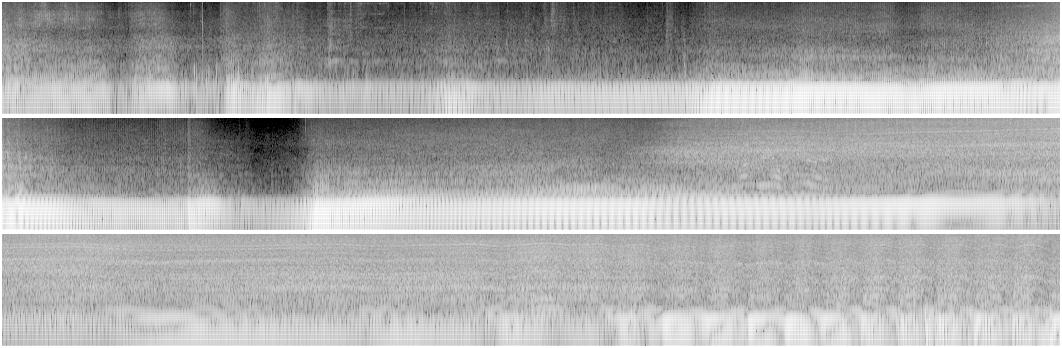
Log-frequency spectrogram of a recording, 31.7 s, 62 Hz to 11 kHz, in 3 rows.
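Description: Pontiac Grand Prix GT's 3.8-litre V6 revving up and down repeatedly, dropping off briefly about halfway, then held at high revs against the brake for a front-wheel-drive burnout. From just past halfway the front tyres spin in place with a growing hiss and wavering squeal as they smoke.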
